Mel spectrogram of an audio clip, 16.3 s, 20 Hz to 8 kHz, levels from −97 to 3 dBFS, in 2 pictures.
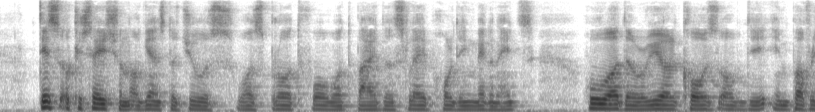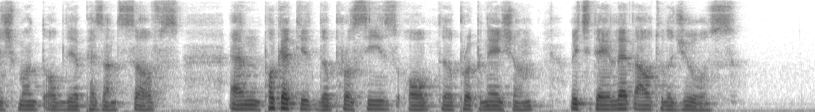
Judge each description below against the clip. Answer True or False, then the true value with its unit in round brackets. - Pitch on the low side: True (100 Hz)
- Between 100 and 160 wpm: True (140 wpm)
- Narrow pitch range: True (2.1 semitones)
